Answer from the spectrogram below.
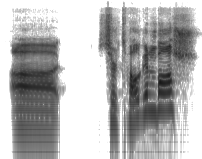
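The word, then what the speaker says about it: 's-Hertogenbosch: Sertogenbosch, I believe that's how it's pronounced.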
